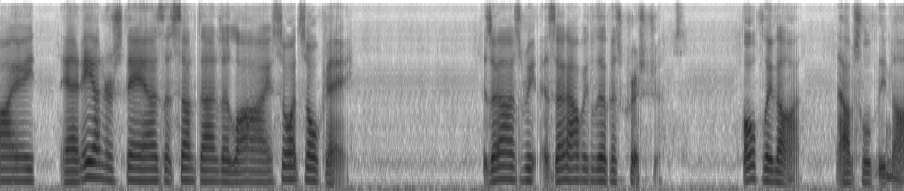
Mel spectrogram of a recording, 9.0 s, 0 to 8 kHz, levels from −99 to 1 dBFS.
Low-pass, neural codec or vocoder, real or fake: 7.2 kHz; autoencoder, 22.05 kHz, a latent of 192 numbers a frame, VITS, trained on many speakers; fake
